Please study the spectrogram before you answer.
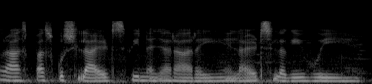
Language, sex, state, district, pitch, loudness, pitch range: Hindi, female, Jharkhand, Sahebganj, 165 Hz, -35 LUFS, 155-175 Hz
